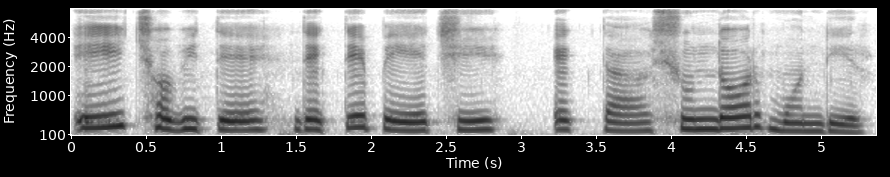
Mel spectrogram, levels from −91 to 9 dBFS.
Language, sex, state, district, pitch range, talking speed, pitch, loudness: Bengali, female, Tripura, West Tripura, 195-235 Hz, 80 wpm, 215 Hz, -16 LUFS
